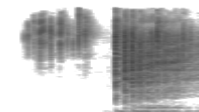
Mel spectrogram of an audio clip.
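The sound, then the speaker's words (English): Dice rattle with a quick run of light, high clicks, then spill onto a table in a louder, dense clattering tumble that keeps rolling until the end. No one speaks. “Give me that roll.”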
